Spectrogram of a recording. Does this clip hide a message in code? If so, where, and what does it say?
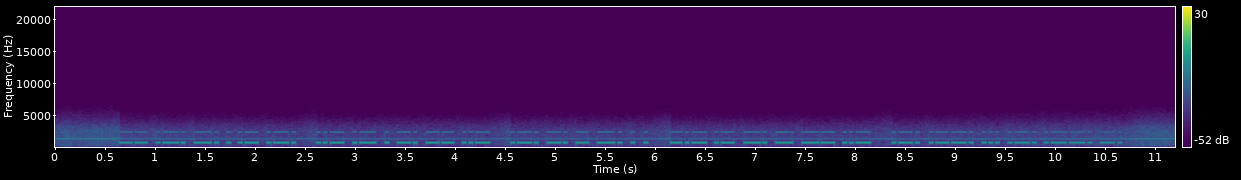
Yes: Morse code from 0.6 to 10.7 s, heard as a keyed tone, hand-sent with a bug key, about 36 wpm, 820 Hz, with radio static and a steady whistle near 1430 Hz. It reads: MRNEAR UAENMU RNTNEE KANTMU RPSRPN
